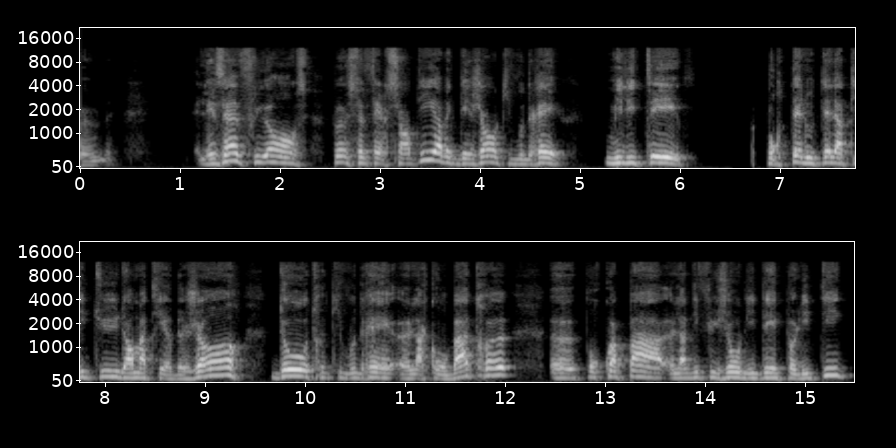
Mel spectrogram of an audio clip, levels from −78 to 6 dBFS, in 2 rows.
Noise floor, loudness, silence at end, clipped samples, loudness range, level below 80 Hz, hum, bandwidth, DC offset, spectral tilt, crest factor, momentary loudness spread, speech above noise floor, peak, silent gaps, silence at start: -74 dBFS; -18 LUFS; 0.1 s; under 0.1%; 3 LU; -60 dBFS; none; 12.5 kHz; under 0.1%; -6 dB/octave; 18 dB; 12 LU; 57 dB; 0 dBFS; none; 0 s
